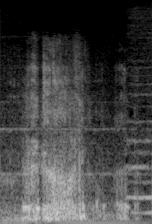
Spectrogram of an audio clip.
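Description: A wild animal roaring, a single noisy roar that starts about a third of a second in, lasts about a second and then tails off.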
